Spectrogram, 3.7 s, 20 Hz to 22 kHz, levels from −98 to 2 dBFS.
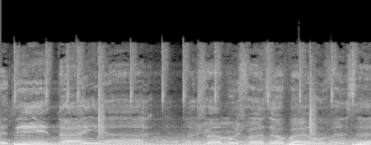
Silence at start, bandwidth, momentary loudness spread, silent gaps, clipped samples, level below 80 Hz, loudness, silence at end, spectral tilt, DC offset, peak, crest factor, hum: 0 s; 16 kHz; 7 LU; none; under 0.1%; -16 dBFS; -14 LUFS; 0 s; -5 dB/octave; under 0.1%; 0 dBFS; 12 dB; none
